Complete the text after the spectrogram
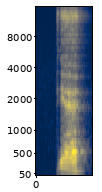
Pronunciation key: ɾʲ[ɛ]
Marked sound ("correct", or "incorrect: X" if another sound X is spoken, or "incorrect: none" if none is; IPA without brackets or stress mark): correct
